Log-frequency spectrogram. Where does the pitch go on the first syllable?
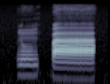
high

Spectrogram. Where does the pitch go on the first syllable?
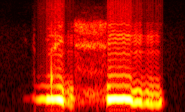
falling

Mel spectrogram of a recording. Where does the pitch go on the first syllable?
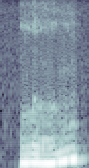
rising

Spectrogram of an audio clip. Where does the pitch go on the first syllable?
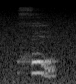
falling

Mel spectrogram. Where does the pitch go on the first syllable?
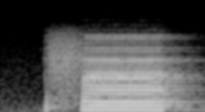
high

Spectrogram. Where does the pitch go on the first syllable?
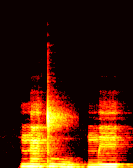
high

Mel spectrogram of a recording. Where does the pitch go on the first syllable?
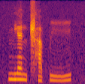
falling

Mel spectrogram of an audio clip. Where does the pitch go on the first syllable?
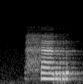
high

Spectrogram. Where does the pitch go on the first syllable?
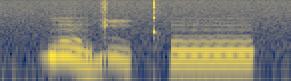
falling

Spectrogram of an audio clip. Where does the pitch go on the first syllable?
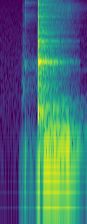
falling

